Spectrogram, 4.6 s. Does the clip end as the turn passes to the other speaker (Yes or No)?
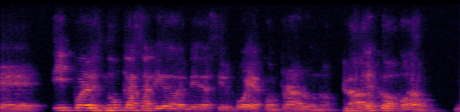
No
